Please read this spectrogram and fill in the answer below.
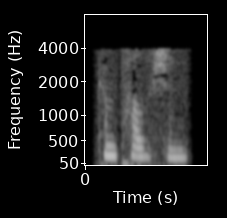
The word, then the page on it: compulsion: {kəm’pʌlʃən}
